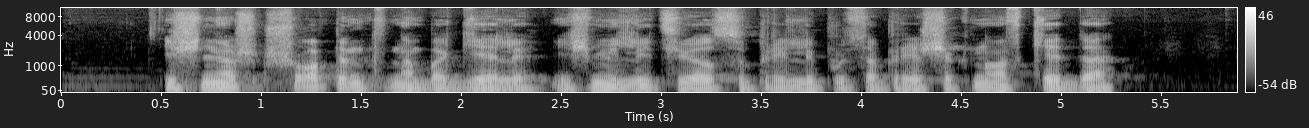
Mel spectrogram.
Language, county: Lithuanian, Vilnius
